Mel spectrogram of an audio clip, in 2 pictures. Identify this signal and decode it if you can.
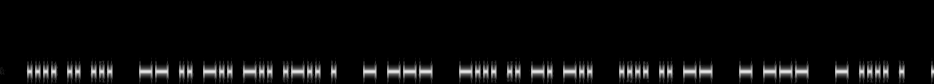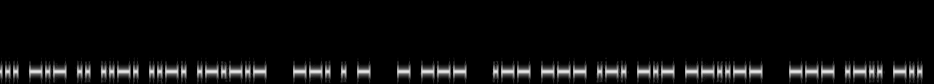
Morse code, heard as a keyed tone, about 30 wpm, 600 Hz. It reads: HIS MIDDLE TO BIND HIM TO THE SKIFF. GET TO WORK, OLD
